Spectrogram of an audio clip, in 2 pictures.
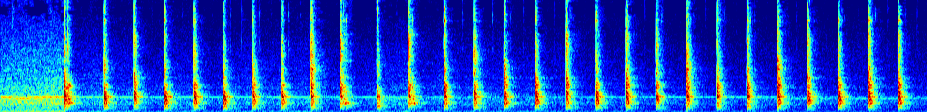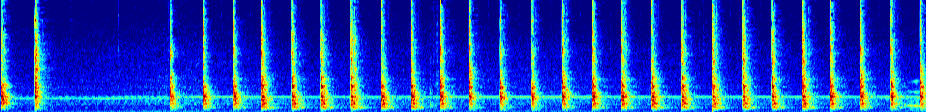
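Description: Chipping hammer tapping the flux slag off fresh stick welds, in quick, even strikes of about four a second. There is a pause of about a second near the middle before the tapping resumes.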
